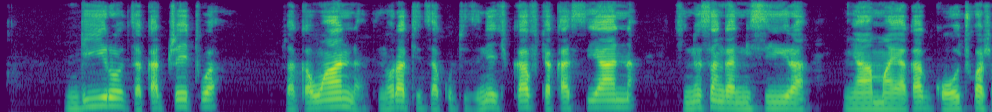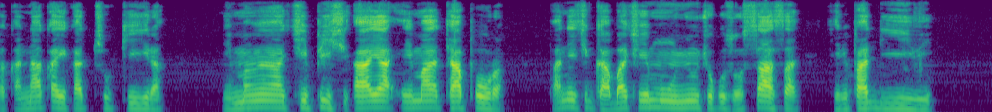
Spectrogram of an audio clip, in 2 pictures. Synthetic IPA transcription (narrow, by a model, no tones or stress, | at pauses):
ndiɾo̞d͡zaka̰t͡ʂe̞twa | ʐ̥akawandad͡zino̞ɾatid͡zakutid͡zine̞t͡ʃi̥kafu̥t͡ʃakasijana | t͡ʃino̞saŋɡanisiɾa | ɲamajakaɡʱo̞t͡ʃwaʐakanakaikat͡ʂukiɾa | ne̞mat͡ʃipiʃiʔajaʔe̞matapuɾa | pa̰ne̞t͡ʃiɡʱaɓat͡ʃe̞muɲut͡ʃo̞kuzo̞sasa | t͡ʃiripaɗiːʋi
